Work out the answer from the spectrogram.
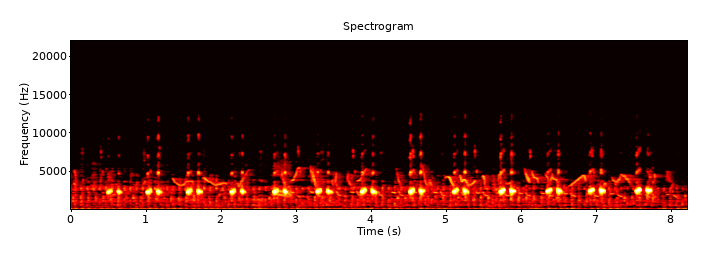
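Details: Wild partridge calling in the background during quail trapping, in an area with many wild partridges: loud, clipped double notes repeated about every half second in a steady run, over a low rumble of wind.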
